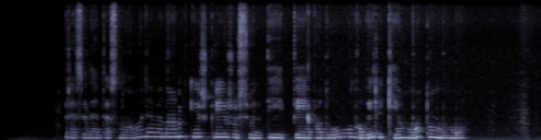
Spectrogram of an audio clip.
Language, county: Lithuanian, Panevėžys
